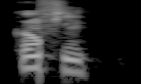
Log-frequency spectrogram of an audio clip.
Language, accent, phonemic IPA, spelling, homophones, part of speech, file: French, France, /kɔ̃.fi/, confit, confie / confient / confies / confis / confît / confits, adjective / noun / verb, LL-Q150 (fra)-confit.wav
- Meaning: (adjective) preserved, pickled; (noun) confit; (verb) 1. past participle of confire 2. inflection of confire: third-person singular present indicative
